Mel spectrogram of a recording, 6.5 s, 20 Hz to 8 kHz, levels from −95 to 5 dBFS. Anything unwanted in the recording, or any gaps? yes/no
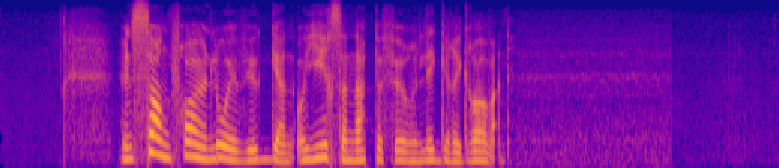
no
